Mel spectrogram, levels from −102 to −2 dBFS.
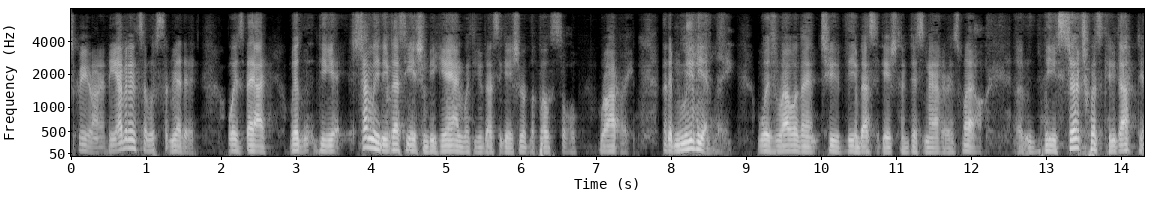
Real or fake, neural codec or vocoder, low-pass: fake; codec, 16 kHz in and 24 kHz out, 0.6 kbps, FireRedTTS-2 codec; 7.2 kHz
